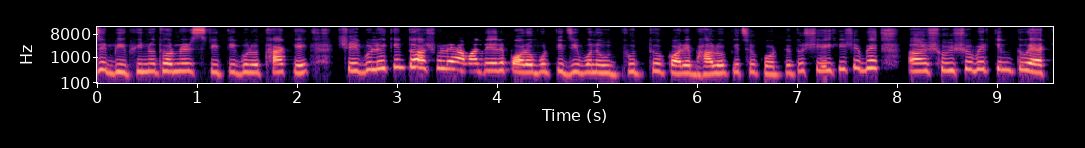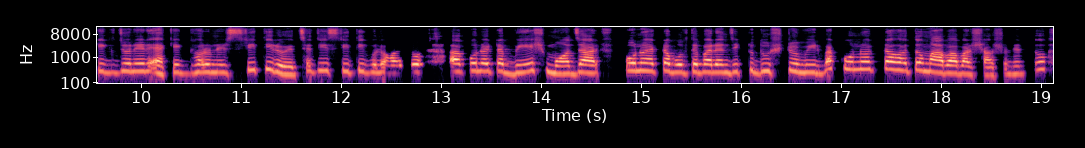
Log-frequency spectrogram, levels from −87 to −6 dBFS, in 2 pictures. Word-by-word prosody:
যে 325 - -2
বিভিন্ন 270 +2 -5
ধরনের 285 0 0
স্মৃতিগুলো 260 0 -4 0.2
থাকে, 265 -2 +2 0.4
সেগুলোই 325 +5 -2
কিন্তু 405 0 -2
আসলে 370 -1 -1
আমাদের 285 +1 +2 0.2
পরবর্তী 260 +2 +1
জীবনে 260 -1 -4
উদ্বুদ্ধ 230 +2 -11 0.2
করে 240 0 +6
ভালো 225 +2 +3
কিছু 270 0 -6
করতে। 220 +1 -7
তো - - -8
সেই 300 -1 -5
হিসেবে 360 +2 -1 0.4
আ - - +7 0.2
শৈশবের 320 +2 -4
কিন্তু 320 -2 -7 0.2
একেকজনের 285 +2 -4 0.2
একেক 245 +3 -7
ধরনের 260 -1 -1
স্মৃতি 320 +1 -5
রয়েছে। 210 -2 -1
যে 300 - -5
স্মৃতিগুলো 270 -2 -5
হয়তো 240 +2 -1 0.4
আ - - +12
কোনো 295 -1 +1
একটা 285 0 0 0.2
বেশ 280 +4 -3 0.2
মজার, 230 +2 +5 0.3
কোনো 300 0 +3
একটা 285 +1 +1
বলতে 260 +1 +2
পারেন 260 0 +4
যে - - -7
একটু 275 - -10
দুষ্টুমির 270 -2 -4
বা - - +6
কোনো 335 0 0
একটা 340 +2 +2
হয়তো 305 0 0
মা 270 - +7
বাবার 230 -2 +5
শাসনের। 205 +2 -6
তো - - -6
275 Hz, 155 wpm, -22 LUFS, 250-300 Hz, 0.4 s, আ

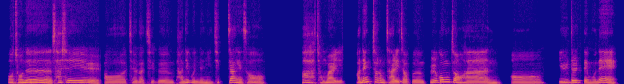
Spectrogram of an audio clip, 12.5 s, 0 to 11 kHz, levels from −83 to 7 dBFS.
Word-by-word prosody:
어 195 0 -1
저는 205 -1 +4
사실 225 - +1
어 155 +1 -3
제가 170 +1 -5
지금 155 -1 -5
다니고 185 +5 -2
있는 150 -4 -1
이 135 0 -4
직장에서 175 - -1 0.7
아 220 -1 -1
정말 180 0 +2
이 160 0 -7 0.2
관행처럼 250 - +2
자리 165 -2 +1
잡은 155 -2 -2
불공정한 180 - +2 0.2
어 145 0 -3 0.3
일들 195 +5 +2
때문에 155 - 0
175 Hz, 200 characters per minute, -25 LUFS, 155-210 Hz, 0.7 s, 저는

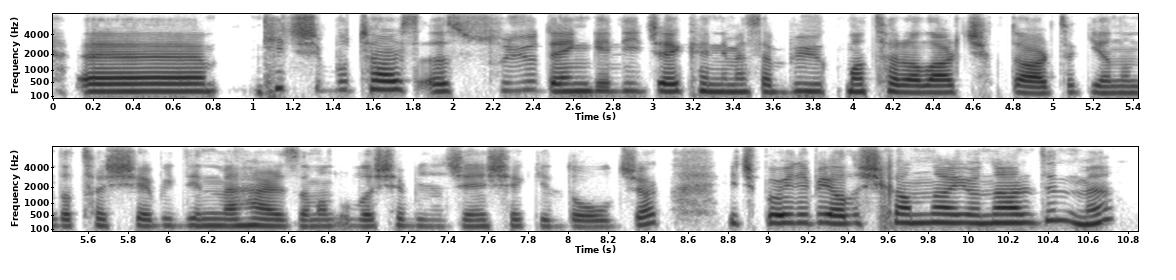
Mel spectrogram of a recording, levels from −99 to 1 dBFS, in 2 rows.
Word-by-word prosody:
Emm, 225 +1 +5 0.3
hiç 310 - -1
bu 265 - -10
tarz, 270 0 +3
ııı, 220 - 0
suyu 245 +3 -10
dengeleyecek, 230 0 0
hani, 210 -2 0
mesela 210 -1 -4
büyük 225 0 -5
mataralar 195 -2 +3
çıktı 190 -1 -2
artık, 185 +3 +1
yanında 185 -1 -4
taşıyabildiğin 190 +1 -5
ve 180 - 0
her 190 -1 +1
zaman 175 0 -7
ulaşabileceğin 175 -1 -6
şekilde 175 -1 -6
olacak. 170 +9 -3 0.3
Hiç 255 -1 -4
böyle 260 +1 +3
bir 270 - 0
alışkanlığa 260 +2 +3
yöneldin 265 +3 +2
mi? 240 +8 +2
215 Hz, 150 wpm, -22 LUFS, 185-245 Hz, 0.3 s, Emm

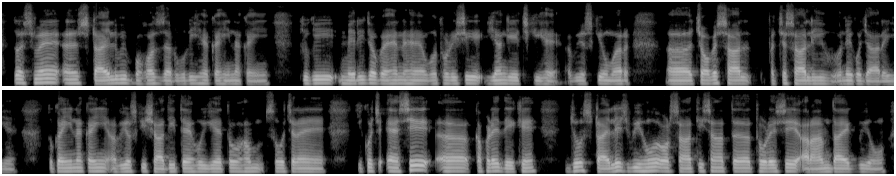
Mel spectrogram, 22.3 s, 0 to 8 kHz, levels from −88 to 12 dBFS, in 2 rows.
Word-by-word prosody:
तो 135 - +3
इसमें 135 +3 +2
अ, 125 -1 +1
स्टाइल 110 +2 +2
भी 130 +1 +2 0.2
बहुत 110 +1 -2
ज़रूरी 105 +2 -3
है 115 -1 -2
कहीं 105 0 -2
न - - -1
कहीं 100 +1 -6 0.4
क्योंकि 120 +1 +1 0.2
मेरी 115 +2 +2
जो 120 - +4
बहन 110 0 0
है 110 -1 0
वो 110 +1 -3
थोड़ी-सी 110 +1 0 0.3
यंग 110 0 +1
ऐज़ 105 - -5
की 105 - -4
है। 100 -2 -3 0.2
अभी 105 +3 -5
उसकी 105 +2 -5
उम्र 105 -1 0
अ, 105 +1 -1
24 120 +1 +1
साल 110 -1 +2 0.3
25 110 +2 -4
साल 105 -1 +2
ही 110 0 -1
होने 105 +1 -2
को 105 - -2
जा 95 -1 -1
रही 95 0 -4
है। 95 -1 -8 0.4
तो - - -7
कहीं 115 0 +2
न 125 0 +1
कहीं 120 0 +1
अभी 110 +2 0
उसकी 115 +1 -3
शादी 110 +1 +1
तय 110 -1 +4
हुई 110 -1 0
है 110 0 +3
तो 115 - +2
हम 110 0 -2
सोच 115 -1 -2
रहे 110 -1 +2
हैं 105 -1 -3 0.4
कि - - -11
कुछ 130 -1 0
ऐसे 140 +7 +4
अ, 120 0 +1
कपड़े 125 +2 +2
देखें 115 +2 0 0.5
जो 135 - +5
स्टाइलिश 120 0 +1
भी 125 +1 +1
हों 125 +2 +3
और 120 - +4
साथ 110 -1 -1
ही 125 - -2
साथ 120 0 -2
अ, 115 -1 +3
थोड़े 115 0 +4
से 120 +1 +2
आरामदायक 105 +1 +2
भी 110 - -2
हों 100 -1 -3
110 Hz, 190 wpm, -22 LUFS, 105-120 Hz, 0.5 s, जो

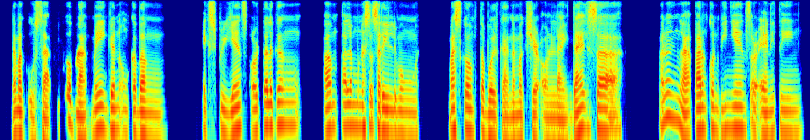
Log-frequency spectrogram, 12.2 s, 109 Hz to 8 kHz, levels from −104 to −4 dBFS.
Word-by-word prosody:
na - - -2
mag-usap. 120 -4 -1 0.2
Ikaw - - 0
ba, 115 -2 +4
may 145 +4 0
ganoon 145 -1 -1
ka 135 +1 -2
bang 125 -2 0 0.6
experience 145 +3 -1
or 140 0 -1
talagang, 175 +3 -1 0.3
um, 150 +3 +2
alam 165 0 +1
mo 165 - -5
na 160 - 0
sa 155 - +2
sarili 140 -3 +3
mong, 130 -1 -5 0.5
mas 145 0 +5
comfortable 135 -4 +1
ka 110 +1 -3
na 115 - -2
mag-share 115 0 -1
online 110 -1 -2
dahil 145 +5 +4
sa 145 - +4 0.6
ano 215 - +1
'yun 200 -9 -2
nga 125 +1 +3
parang 145 +1 +5
convenience 150 +1 -2
or - - 0
anything? 135 +1 -3
135 Hz, 165 wpm, -24 LUFS, 125-150 Hz, 0.6 s, mas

